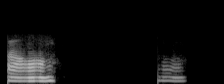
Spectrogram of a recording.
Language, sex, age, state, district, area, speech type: Assamese, female, 45-60, Assam, Udalguri, rural, conversation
